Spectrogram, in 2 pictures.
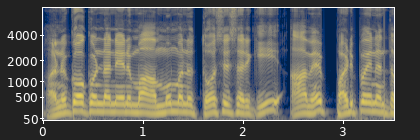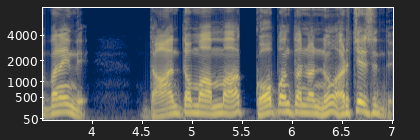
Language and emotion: Telugu, angry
